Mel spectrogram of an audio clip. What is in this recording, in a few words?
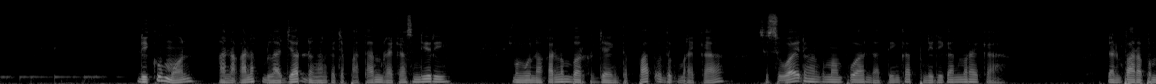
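Indonesian CASUAL, voiceover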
